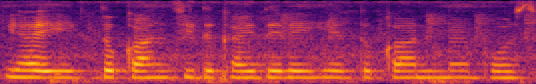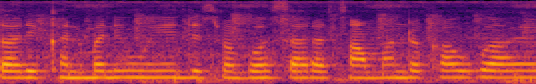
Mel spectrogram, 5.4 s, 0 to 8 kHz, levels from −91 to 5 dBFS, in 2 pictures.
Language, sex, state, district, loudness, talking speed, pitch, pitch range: Hindi, female, Uttar Pradesh, Deoria, -17 LUFS, 255 wpm, 240 Hz, 235-240 Hz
